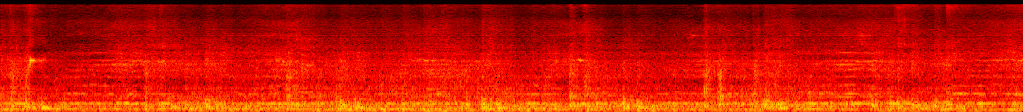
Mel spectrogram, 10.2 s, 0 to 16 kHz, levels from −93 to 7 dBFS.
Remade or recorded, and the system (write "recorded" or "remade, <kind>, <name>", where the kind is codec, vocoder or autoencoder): remade, codec, SNAC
